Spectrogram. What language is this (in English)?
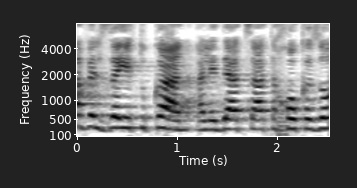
Hebrew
